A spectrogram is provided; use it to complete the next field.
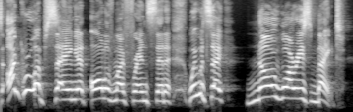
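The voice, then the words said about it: Australian accent. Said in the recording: “as you can tell from my accent, I grew up in Australia, in Sydney, Australia”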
